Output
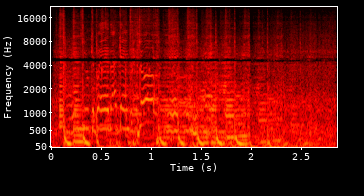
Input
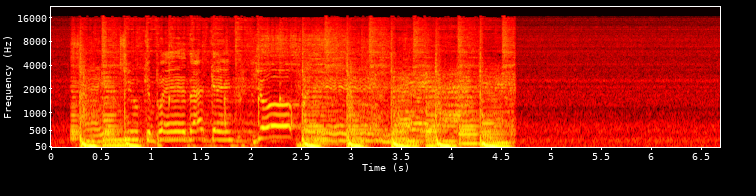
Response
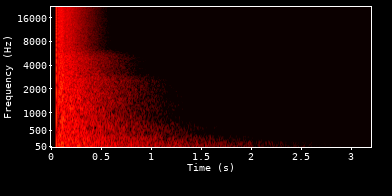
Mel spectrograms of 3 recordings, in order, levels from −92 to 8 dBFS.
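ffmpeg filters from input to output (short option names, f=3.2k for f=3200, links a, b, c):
-filter_complex "[0:a]acompressor=threshold=-24dB:ratio=6,acrusher=bits=7:dc=4:mix=0:aa=0.000001,adynamicsmooth=sensitivity=3.5:basefreq=2.4k,asuperstop=centerf=2000:order=20:qfactor=7.8,asetrate=103194,aresample=44100,asplit=2[a][b];[b]asplit=4[c][d][e][f];[c]adelay=328,afreqshift=-130,volume=-12dB[g];[d]adelay=656,afreqshift=-260,volume=-19.5dB[h];[e]adelay=984,afreqshift=-390,volume=-27.1dB[i];[f]adelay=1312,afreqshift=-520,volume=-34.6dB[j];[g][h][i][j]amix=inputs=4:normalize=0[k];[a][k]amix=inputs=2:normalize=0,alimiter=level_in=1dB:limit=-24dB:level=0:latency=1:release=287,volume=-1dB,adynamicequalizer=threshold=0.00282:dfrequency=2600:dqfactor=0.7:tfrequency=2600:tqfactor=0.7:attack=5:release=100:ratio=0.375:range=3:mode=cutabove:tftype=highshelf"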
